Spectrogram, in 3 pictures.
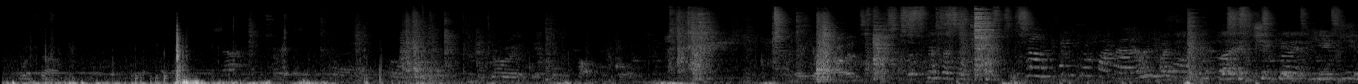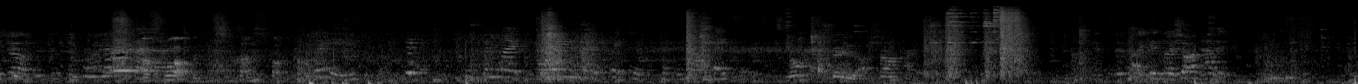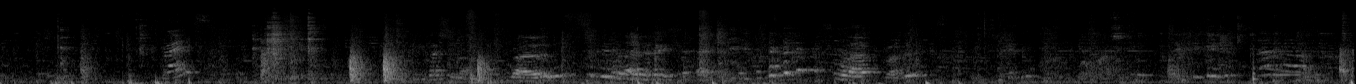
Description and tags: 17 Wilton Way Cafe
Sounds of Wilton Way Cafe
